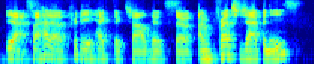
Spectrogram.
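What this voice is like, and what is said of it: Slight hard-to-place foreign accent. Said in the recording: “you have a little bit of an accent, but you know, I can't really tell where it's from”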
